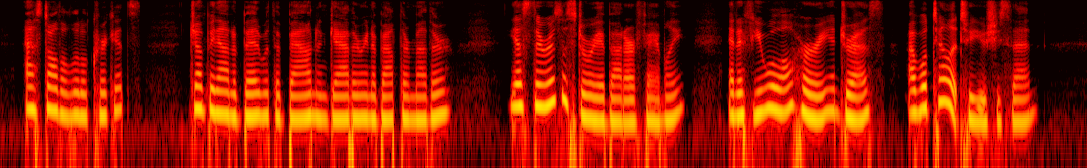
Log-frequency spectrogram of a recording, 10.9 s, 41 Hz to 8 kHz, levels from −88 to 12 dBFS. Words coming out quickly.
Yes: fast, 225 wpm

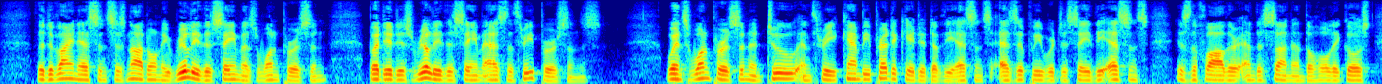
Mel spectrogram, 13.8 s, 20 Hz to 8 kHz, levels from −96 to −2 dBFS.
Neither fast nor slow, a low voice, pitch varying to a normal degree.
No: fast, 230 wpm; low, 120 Hz; average, 3.2 semitones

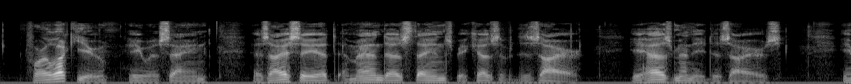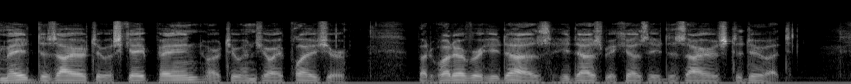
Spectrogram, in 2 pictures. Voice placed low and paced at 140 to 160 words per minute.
Yes: very low, 90 Hz; average, 150 wpm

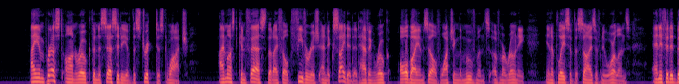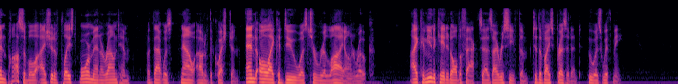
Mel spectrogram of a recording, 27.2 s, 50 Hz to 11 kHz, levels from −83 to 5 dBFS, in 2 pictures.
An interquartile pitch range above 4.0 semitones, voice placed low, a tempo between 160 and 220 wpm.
No: average, 3.0 semitones; low, 115 Hz; average, 195 wpm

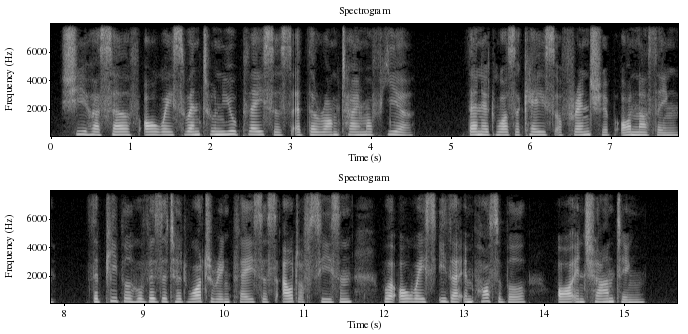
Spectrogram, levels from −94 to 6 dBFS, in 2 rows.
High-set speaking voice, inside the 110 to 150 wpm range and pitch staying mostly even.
Yes: high, 200 Hz; average, 140 wpm; narrow, 1.7 semitones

